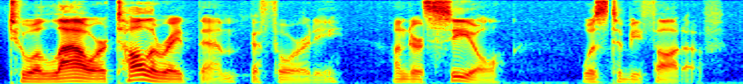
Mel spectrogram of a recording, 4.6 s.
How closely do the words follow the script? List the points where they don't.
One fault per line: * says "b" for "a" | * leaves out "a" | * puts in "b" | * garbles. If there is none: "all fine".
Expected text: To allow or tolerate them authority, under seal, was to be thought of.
all fine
